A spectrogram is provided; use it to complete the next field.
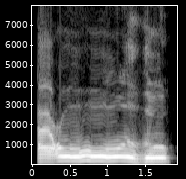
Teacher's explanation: জালের আওয়াজটা একদম নরম পাতলা হবে জিহ্বার মাথা উপরের দাঁতের মাথার সাথে লাগবে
